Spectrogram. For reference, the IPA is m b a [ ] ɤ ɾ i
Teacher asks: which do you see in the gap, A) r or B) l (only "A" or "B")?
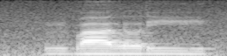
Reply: B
